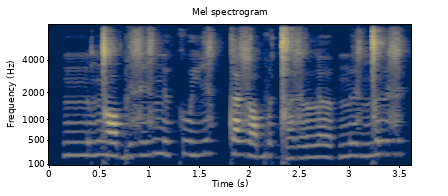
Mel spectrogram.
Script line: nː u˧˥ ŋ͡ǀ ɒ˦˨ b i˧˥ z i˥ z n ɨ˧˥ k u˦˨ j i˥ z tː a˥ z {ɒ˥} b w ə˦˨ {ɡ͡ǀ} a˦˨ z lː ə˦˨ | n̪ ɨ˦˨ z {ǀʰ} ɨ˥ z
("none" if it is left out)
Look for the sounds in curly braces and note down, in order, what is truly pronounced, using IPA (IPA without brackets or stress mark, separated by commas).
ɒ˧˥, ɡ͡ǀ, ŋ͡ǀ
